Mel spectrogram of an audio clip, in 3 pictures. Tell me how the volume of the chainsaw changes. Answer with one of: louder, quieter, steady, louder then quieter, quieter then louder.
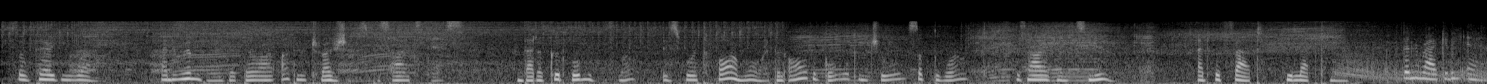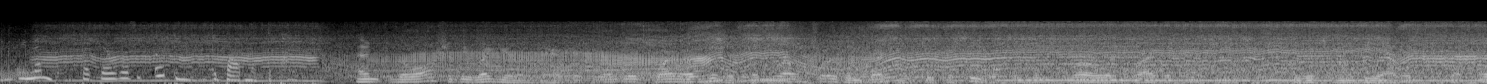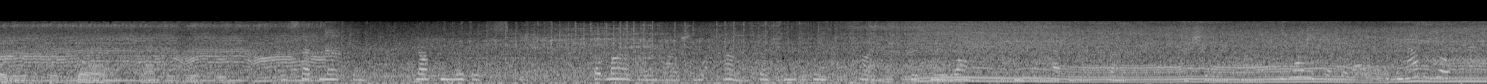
louder.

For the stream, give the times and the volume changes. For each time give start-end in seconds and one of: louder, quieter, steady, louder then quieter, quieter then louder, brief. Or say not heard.
0.0-44.5 louder.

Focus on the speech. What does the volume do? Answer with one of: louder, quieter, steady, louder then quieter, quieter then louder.
steady.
